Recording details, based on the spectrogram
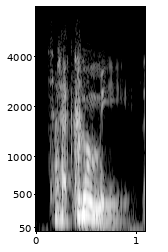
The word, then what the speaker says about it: Takumi: And what I particularly like about Takanomi, is that, am I pronouncing that correctly? – Takumi. – Let's go. Yeah, Takumi.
